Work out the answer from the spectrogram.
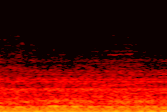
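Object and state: Nothing is struck.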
